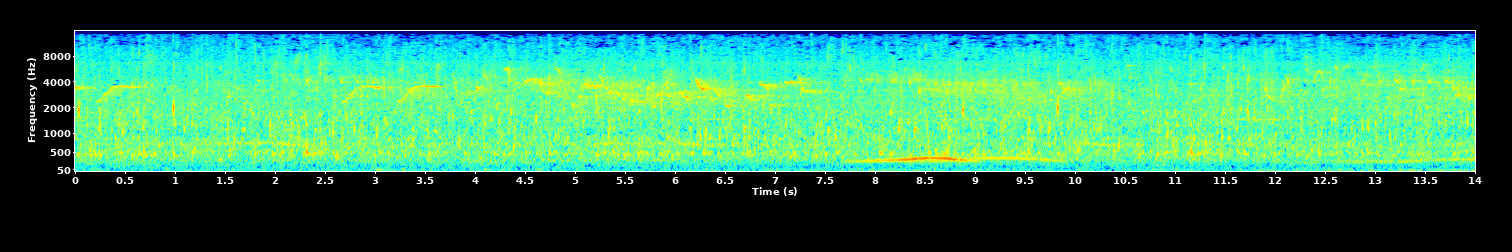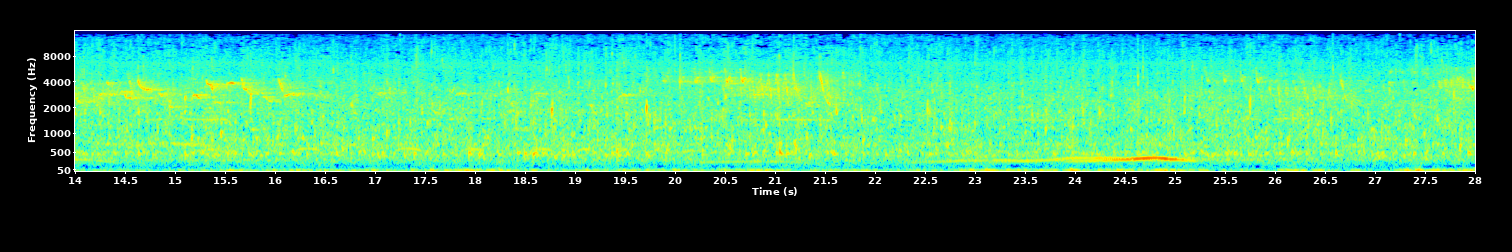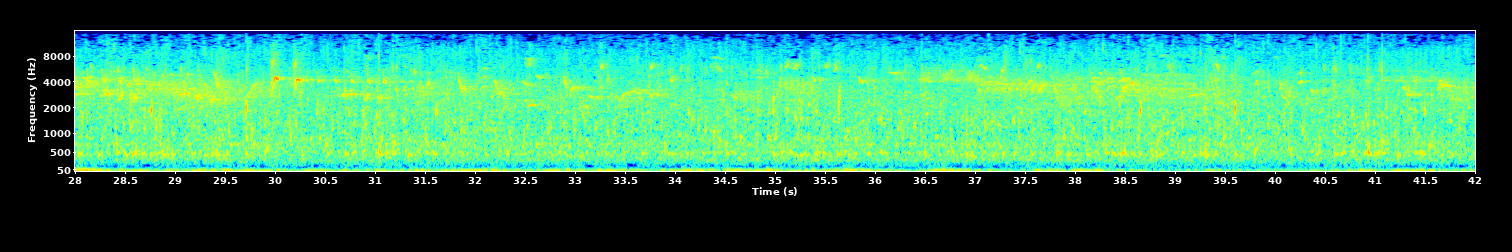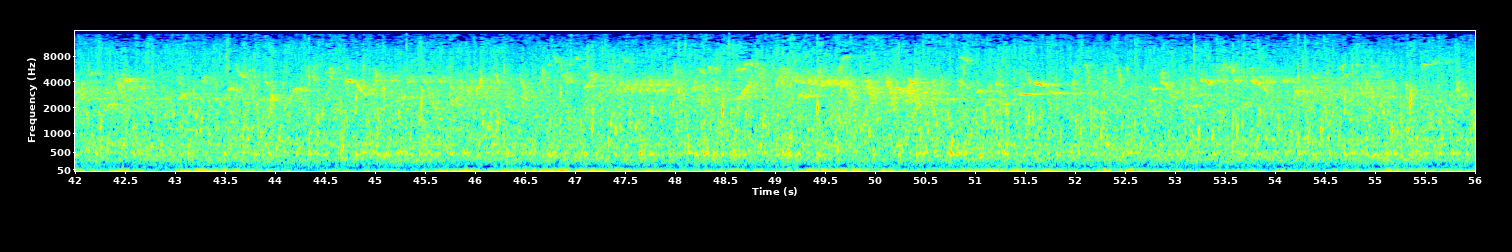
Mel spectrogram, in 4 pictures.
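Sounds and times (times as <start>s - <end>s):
water trickling: 0.0s - 56.0s
rain falling: 7.0s - 26.4s.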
